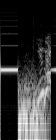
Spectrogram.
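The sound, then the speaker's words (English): A steady, high-pitched censor bleep cuts in, then gives way to a short burst of a woman talking about being cursed out with racial slurs by an Uber driver in South Carolina. The same loud bleep then returns to blot out the next words. “In between the beeps, a black woman says she is being cursed out with racial slurs by a white Uber driver in South Carolina.”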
